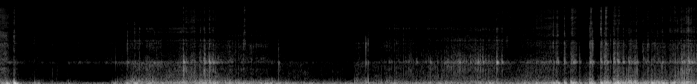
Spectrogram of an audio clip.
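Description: A thin, flat, rectangular wooden board held close to the mic is scratched with long nails. The result is dry, uneven scraping and scratching strokes over a low rumbling bed, with a faint steady tone near 1 kHz running throughout.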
